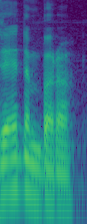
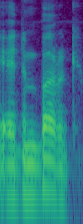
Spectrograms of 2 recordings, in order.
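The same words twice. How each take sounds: First: The ending is reduced, not said as spelled. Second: The ending is said fully, as spelled. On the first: The speaker calls it right. "My home city is Edinburgh" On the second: The speaker calls it wrong. "because there's a U R G H at the end, they say Edinburgh"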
